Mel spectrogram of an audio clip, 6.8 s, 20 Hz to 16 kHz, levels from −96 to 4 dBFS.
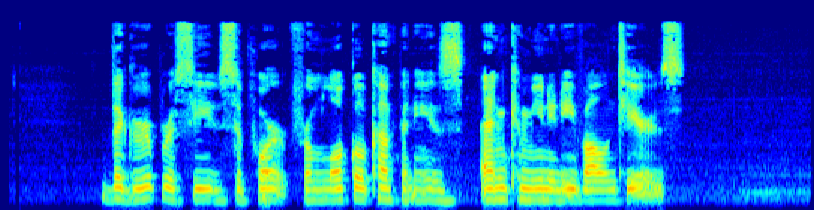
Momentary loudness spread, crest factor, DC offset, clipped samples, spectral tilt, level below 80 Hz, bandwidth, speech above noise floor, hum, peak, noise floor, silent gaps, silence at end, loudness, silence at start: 6 LU; 22 dB; under 0.1%; under 0.1%; -2.5 dB/octave; -84 dBFS; 11.5 kHz; 43 dB; none; -10 dBFS; -74 dBFS; none; 1.1 s; -30 LUFS; 0.85 s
